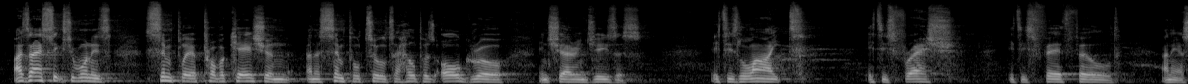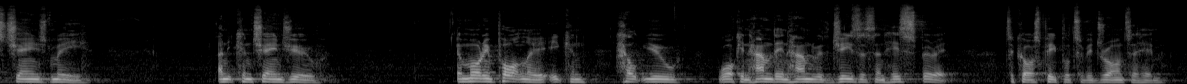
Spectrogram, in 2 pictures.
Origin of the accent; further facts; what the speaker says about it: Bradford, Yorkshire and the Humber, United Kingdom; I'm from Bradford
